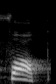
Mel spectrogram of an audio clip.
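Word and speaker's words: fork: next है ये है फॉक इसको फॉक पढ़े या फॉक पढ़े फॉक इस तरीके से प्रोनाउंस कर दें यह ऊपर आर लगाया है इसका मतलब आधा इसका प्रोनंसिएशन हो रहा है फॉक फॉक का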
